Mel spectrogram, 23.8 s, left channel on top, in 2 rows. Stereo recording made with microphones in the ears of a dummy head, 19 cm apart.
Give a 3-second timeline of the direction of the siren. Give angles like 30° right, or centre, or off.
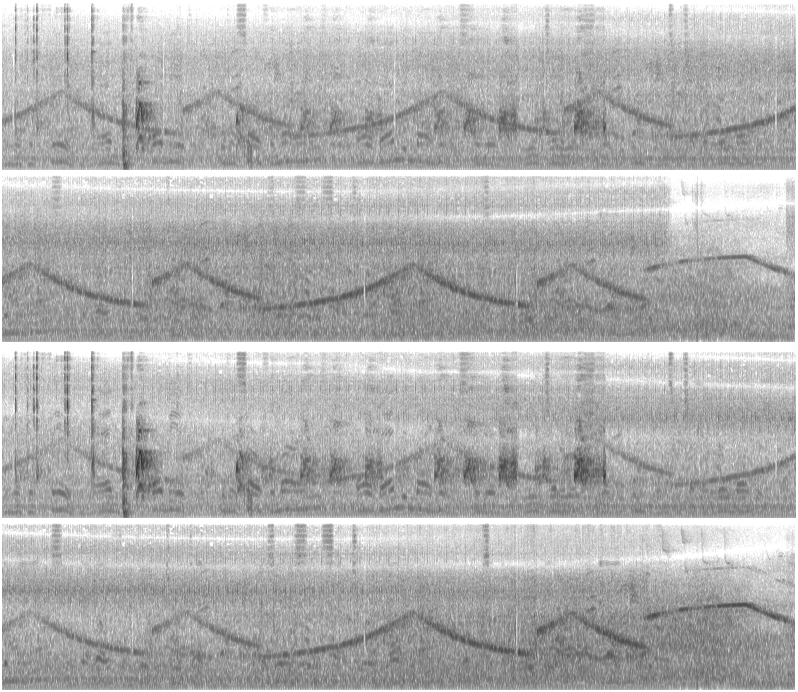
60° left, 60° left, 60° left, 50° left, 40° left, 30° left, 10° right, 50° right.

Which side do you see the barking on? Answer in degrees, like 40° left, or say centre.
30° right.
